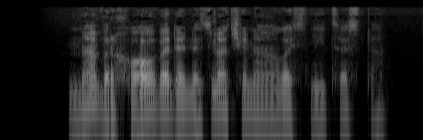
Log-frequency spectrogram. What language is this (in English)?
Czech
